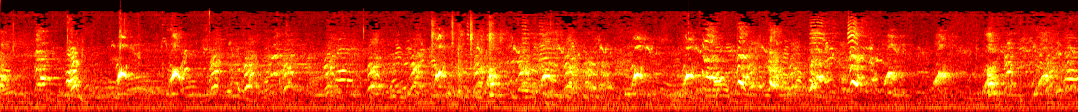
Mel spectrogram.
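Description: A dog barking over and over in quick succession, roughly two short barks a second.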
